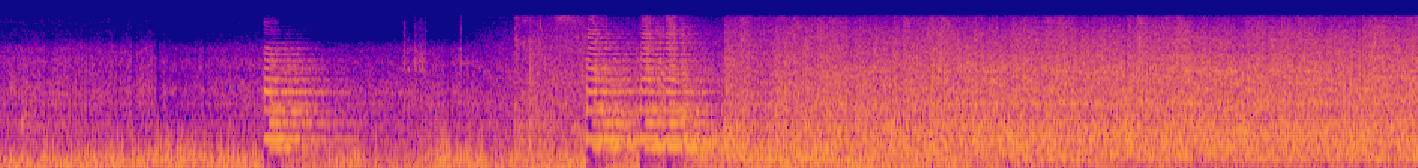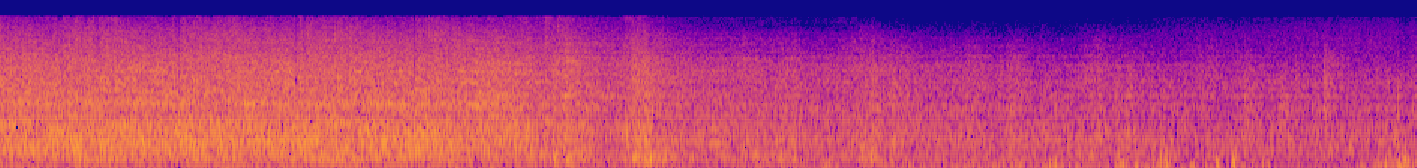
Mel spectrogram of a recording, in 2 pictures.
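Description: A diesel locomotive sounds its horn twice as the passenger train approaches, a short blast then a longer one. The locomotive and coaches then pass close by with loud wheel-on-rail rumble, which fades as the train moves away.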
